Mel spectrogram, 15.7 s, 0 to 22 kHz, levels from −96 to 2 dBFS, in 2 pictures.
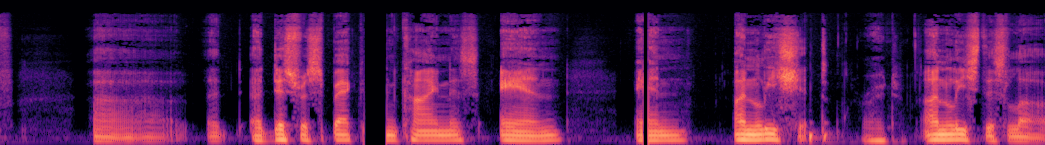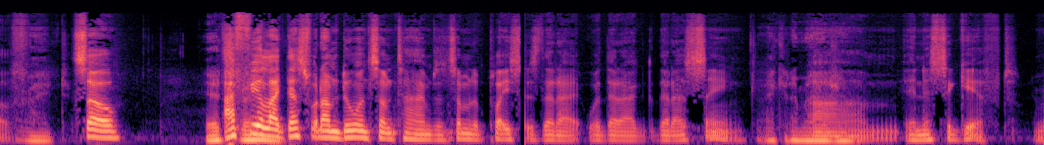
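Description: Right after "a a disrespect", at 2.73 s, the speech drops into a block of digital silence for about 170 ms, until 2.90 s, which fits an 8192-sample block at 48 kHz. Two shorter ones follow, at 4.82 s and 11.73 s, each about 43 ms, consistent with 2048 samples, the second just before "that I that I". Zeros went out in place of the audio, most likely because the buffer wasn't filled in time.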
